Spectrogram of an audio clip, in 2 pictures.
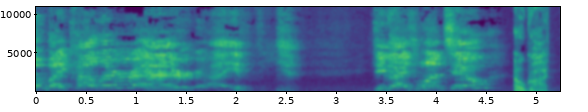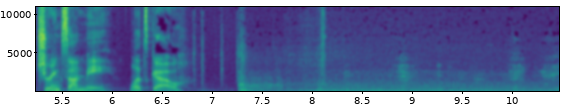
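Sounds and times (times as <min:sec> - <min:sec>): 
speech: 0:00.2 - 0:00.6, 0:03.4 - 0:06.9
truck engine turning over and rumbling: 0:07.0 - 0:10.4.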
